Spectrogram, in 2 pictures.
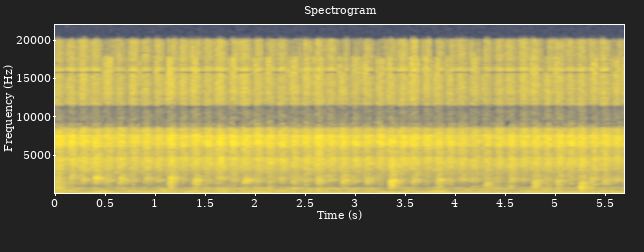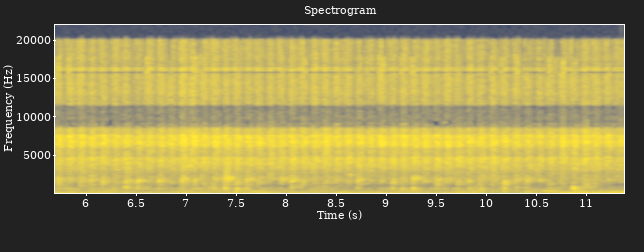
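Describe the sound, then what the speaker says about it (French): Hands rub together palm against palm in a quiet, steady, rapid back-and-forth, a soft continuous friction close to the listener with no talking. "on vient frotter les mains l'une sur l'autre"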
